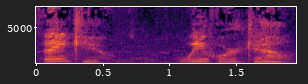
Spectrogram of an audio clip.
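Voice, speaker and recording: A woman's voice: high-pitched, takes it slowly. A woman playing a smug celebrity twin brother from a soap opera in a comedic radio sketch, on a noisy recording.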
